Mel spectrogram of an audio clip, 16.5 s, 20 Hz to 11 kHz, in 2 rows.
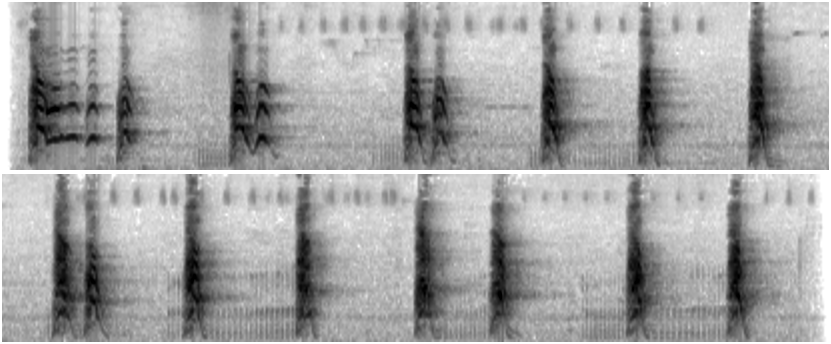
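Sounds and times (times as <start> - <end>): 
Shih Tzu giving high tonal yappy barks: 0.2 - 1.5, 2.3 - 2.9, 4.0 - 4.7, 5.4 - 8.0, 8.7 - 11.6, 12.4 - 16.0.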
